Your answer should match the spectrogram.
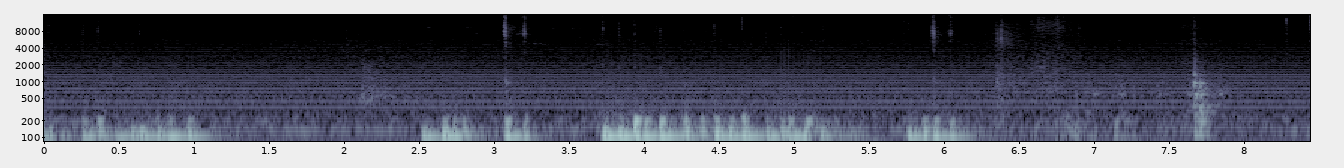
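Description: Laptop keyboard being typed on in short irregular runs, heard mostly as dull low knocks through the lectern microphone, with a few faint sharper clicks.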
